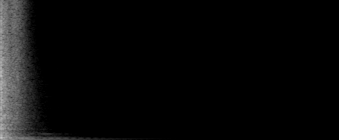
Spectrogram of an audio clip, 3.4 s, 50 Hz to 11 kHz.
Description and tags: tom - Gretsch Cat Maple 10 - buzz - 1
Gretsch Catalina Maple tom. 10 inch.
10, drums, gretsch, high, maple, tom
